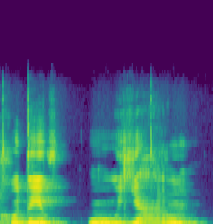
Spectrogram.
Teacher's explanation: Бо тут якраз приголосний й. Я голосна літера, але звук я, він складається з й та а, з двох звуків. Одна лі буква складається з двох звуків.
